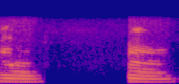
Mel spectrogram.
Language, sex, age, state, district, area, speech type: Sindhi, male, 30-45, Gujarat, Junagadh, urban, conversation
